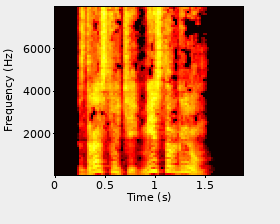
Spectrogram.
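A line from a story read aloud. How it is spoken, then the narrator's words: Shouted. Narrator (Russian): крикнул Гарри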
